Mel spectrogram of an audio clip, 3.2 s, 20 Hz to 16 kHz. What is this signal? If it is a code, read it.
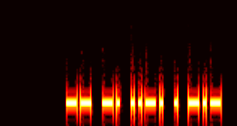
Morse code, heard as a keyed tone, about 25 wpm, 700 Hz. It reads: MNFEK
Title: Code Groups - 5 Letters - 25wpm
